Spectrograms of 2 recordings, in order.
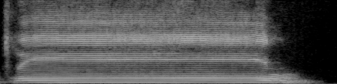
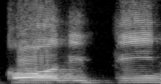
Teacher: میم مشدد کے ساتھ ملائیں گے فلا تکن من القانطین قانطین یہ قا ہے موٹی ہوگی یہاں پہ تا نہیں پڑھنی قانتین نہیں پڑھنا قانتین قال ومن يقنط سامعین محترم یہاں پہ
